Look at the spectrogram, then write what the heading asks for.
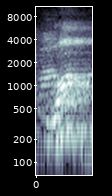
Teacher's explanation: ओष्ठ से बोला जाने वाला वर्ण है, ध्वनि है उ, और उसके बाद कंठ से बोला जाने वाला वर्ण है आ, ठीक है। इन दोनों को मिल गया, दोनों को मिलाने से बना वा।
